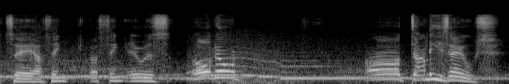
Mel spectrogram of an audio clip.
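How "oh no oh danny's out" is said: sudden high cry of dismay; shocked exclamation. Real, not acted. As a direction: gasp out the crash as it happens. Another car crashes out.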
